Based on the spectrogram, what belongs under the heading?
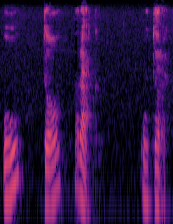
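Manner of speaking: Utorak spoken very slowly, each syllable apart; slow it right down, U-to-rak. Shown as a demonstration. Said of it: "Then what we have here?".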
